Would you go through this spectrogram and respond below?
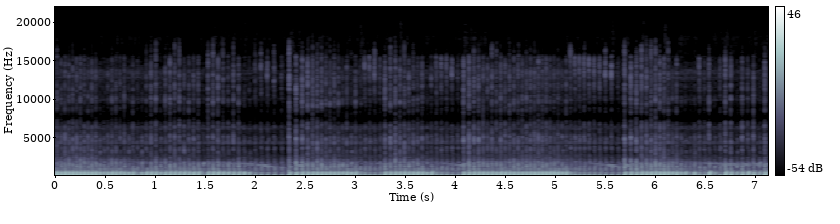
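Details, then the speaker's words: Small single-cylinder generator engine, sat for years in a pumphouse, run with air filter on, big muffler off on a rusted header pipe, flywheel exposed: idle surges and sags about every 1.5 s; rough idle, owner suspects choke, cause unclear. "so even with this air filter on it still has trouble idling i think it has to do with the fact that this choke i don't know so something weird going on"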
